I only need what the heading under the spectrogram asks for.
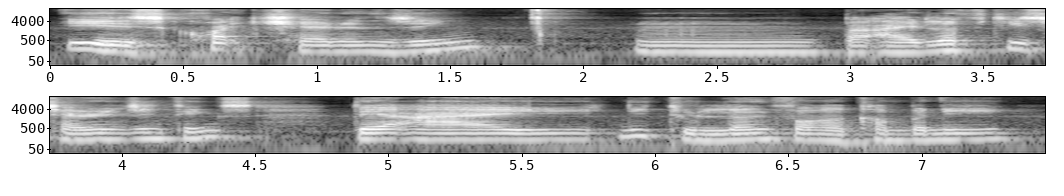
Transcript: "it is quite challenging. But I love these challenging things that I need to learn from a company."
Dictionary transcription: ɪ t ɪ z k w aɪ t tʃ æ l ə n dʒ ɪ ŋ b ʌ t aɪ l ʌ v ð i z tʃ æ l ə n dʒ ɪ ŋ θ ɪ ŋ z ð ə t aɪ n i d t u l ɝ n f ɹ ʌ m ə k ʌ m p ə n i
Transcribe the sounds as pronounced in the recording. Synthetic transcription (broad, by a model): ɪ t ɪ s k w aɪ t tʃ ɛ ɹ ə n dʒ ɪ ŋ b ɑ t aɪ l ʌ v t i tʃ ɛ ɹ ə n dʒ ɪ ŋ t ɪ ŋ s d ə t aɪ n i d t u l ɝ n f ɹ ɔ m ə k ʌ m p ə n i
